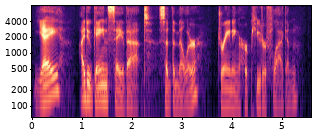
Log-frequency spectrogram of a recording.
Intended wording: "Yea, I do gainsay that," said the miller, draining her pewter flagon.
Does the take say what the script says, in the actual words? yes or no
yes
